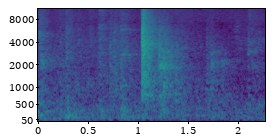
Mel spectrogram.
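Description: A single sharp click about a second in from the Jané Micro folding carrycot's fold mechanism as it is collapsed, over faint handling rustle.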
